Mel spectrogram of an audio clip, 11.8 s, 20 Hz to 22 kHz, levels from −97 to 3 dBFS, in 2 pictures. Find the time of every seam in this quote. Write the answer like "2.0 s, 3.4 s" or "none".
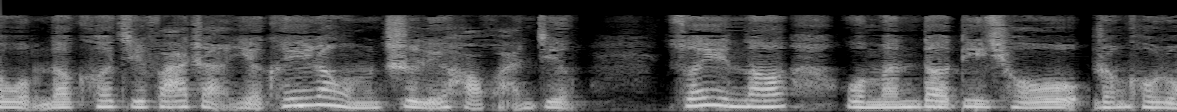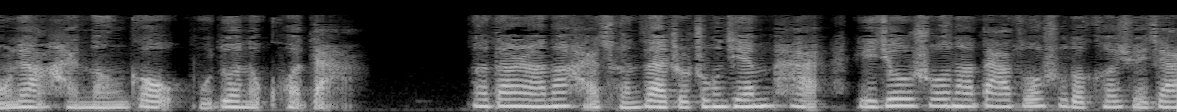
10.1 s

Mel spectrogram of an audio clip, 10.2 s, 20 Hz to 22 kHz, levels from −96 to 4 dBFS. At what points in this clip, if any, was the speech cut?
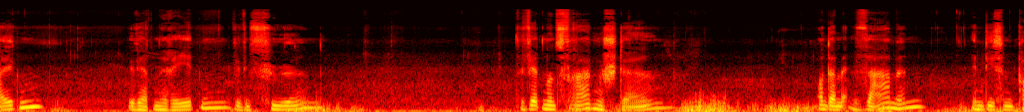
1.2 s, 2.4 s, 8.4 s

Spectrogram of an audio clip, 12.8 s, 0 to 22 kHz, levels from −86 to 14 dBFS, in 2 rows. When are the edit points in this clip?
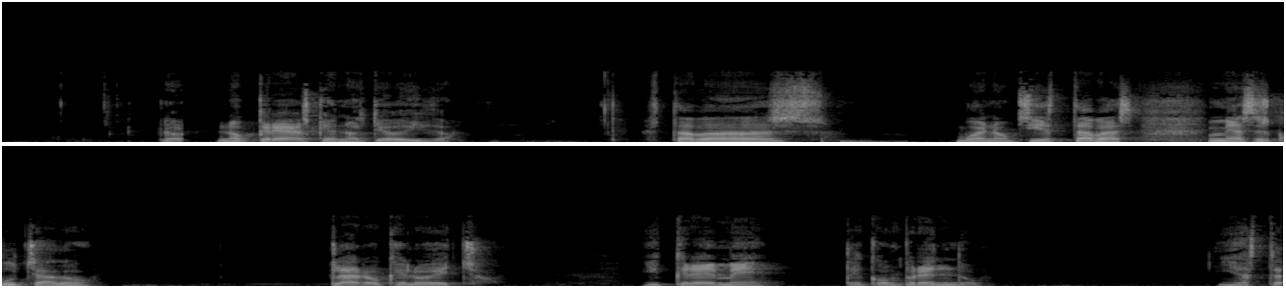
0.9 s, 5.1 s, 6.0 s

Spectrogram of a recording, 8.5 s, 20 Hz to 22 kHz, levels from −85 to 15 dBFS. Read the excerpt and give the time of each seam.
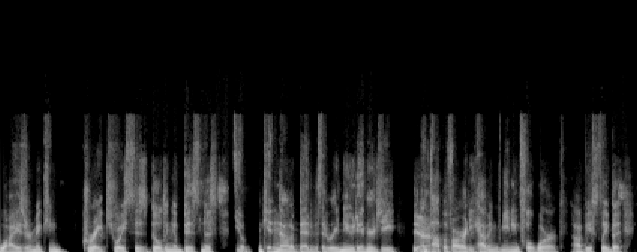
3.0 s, 3.4 s, 5.4 s, 6.7 s

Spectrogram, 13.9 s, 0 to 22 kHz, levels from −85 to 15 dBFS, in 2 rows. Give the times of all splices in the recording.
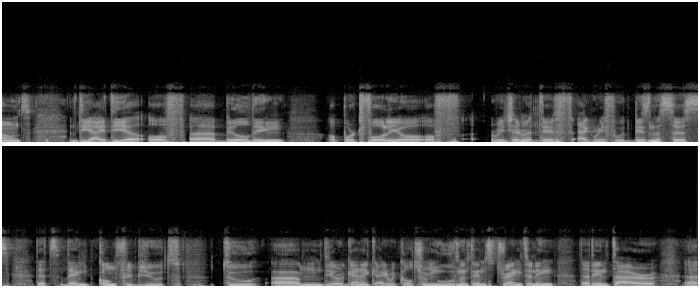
none

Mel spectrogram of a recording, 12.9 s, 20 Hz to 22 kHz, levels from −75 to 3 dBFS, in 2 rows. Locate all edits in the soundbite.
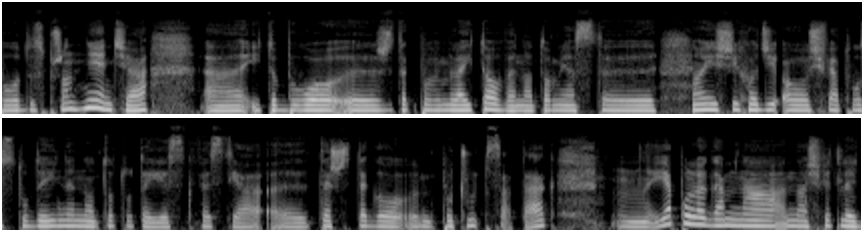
5.2 s, 7.8 s, 10.0 s

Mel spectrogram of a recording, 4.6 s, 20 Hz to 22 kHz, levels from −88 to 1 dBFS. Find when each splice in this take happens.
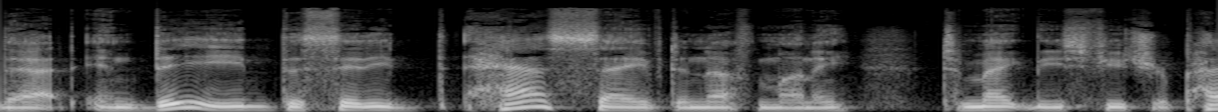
none

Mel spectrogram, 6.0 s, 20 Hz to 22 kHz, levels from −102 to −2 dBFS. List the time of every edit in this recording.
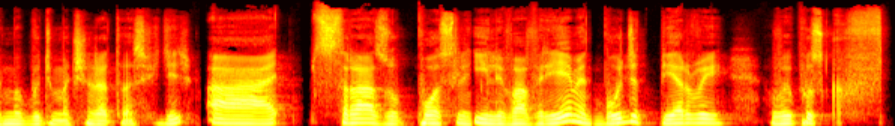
3.1 s, 3.9 s, 4.3 s

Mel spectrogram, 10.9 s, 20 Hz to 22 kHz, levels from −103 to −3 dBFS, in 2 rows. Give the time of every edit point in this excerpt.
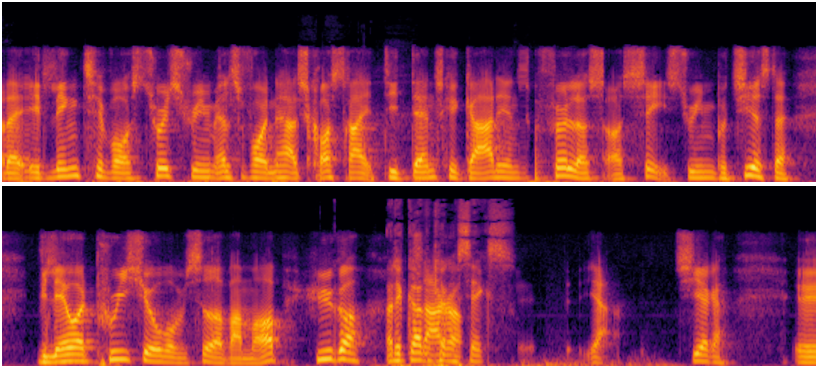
2.0 s, 3.5 s, 4.0 s

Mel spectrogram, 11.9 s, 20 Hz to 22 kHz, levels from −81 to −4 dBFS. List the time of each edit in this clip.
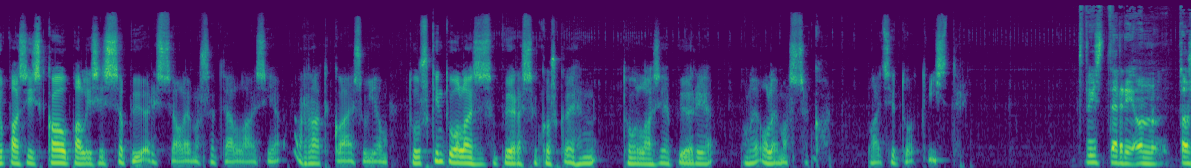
none

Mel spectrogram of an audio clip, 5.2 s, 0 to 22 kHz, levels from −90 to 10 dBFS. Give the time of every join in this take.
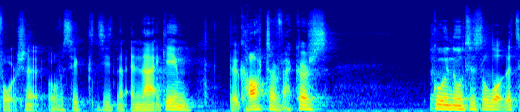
1.3 s, 2.4 s, 4.3 s

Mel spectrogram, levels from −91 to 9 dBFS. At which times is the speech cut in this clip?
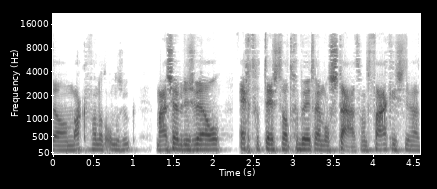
2.2 s, 3.2 s

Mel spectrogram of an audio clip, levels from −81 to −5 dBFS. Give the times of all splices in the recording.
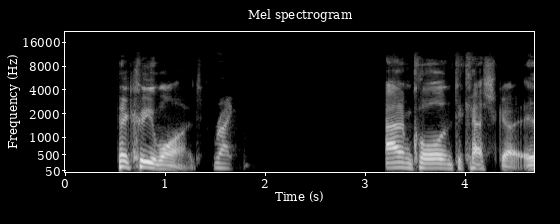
none

